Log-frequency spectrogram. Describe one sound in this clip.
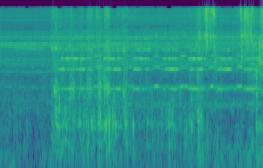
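A hand swishes and splashes through soapy water.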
